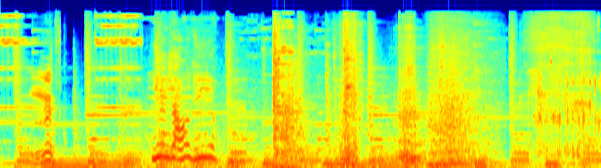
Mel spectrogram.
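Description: Cartoon background music with a steady bass line, joined about one and a half seconds in by a short wordless wavering hum from a cartoon character, with brief high ringing and comic sound effects around it.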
